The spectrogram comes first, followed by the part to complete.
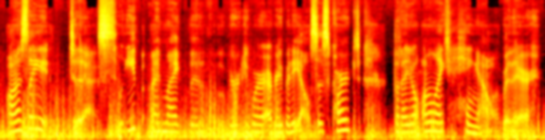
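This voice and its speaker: Delivered at a fairly quick pace with very even loudness, the speech has audible room echo and noticeable background noise. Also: woman. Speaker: vlogger. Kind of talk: casual vlog talk to camera. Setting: outdoors.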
